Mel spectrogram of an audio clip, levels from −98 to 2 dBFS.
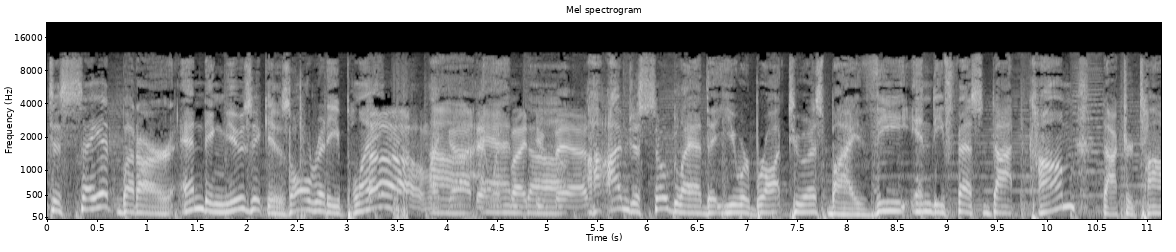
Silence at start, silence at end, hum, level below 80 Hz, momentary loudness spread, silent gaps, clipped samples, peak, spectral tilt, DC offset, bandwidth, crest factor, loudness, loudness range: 0 s; 0 s; none; -32 dBFS; 2 LU; none; under 0.1%; -2 dBFS; -4 dB/octave; under 0.1%; 12 kHz; 12 dB; -14 LUFS; 1 LU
